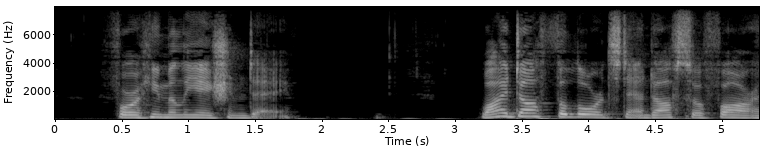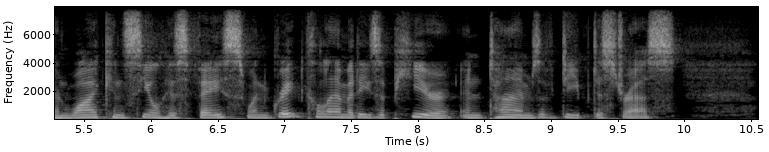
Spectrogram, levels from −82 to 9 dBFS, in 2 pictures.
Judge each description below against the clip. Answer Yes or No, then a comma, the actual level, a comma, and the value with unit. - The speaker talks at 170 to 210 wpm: No, average, 155 wpm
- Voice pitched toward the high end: No, medium, 170 Hz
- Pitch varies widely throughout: No, average, 2.8 semitones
